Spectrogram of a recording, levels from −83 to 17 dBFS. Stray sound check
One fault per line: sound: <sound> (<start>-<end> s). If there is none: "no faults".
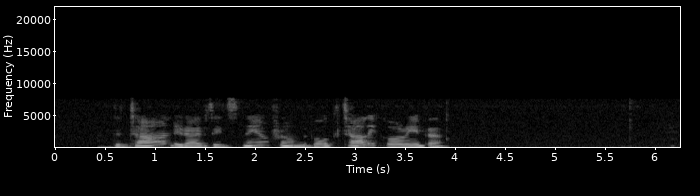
no faults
